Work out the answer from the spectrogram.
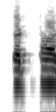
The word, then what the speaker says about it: कट्ठा: इकट्ठा जो लिखे हैं हम, कट्टा तो नहीं होता है। अगर आप लोग अगर उच्चारण सही से अगर हो गया, आप लोग आसानी से इसको जो है ना समझ सकते हैं। जैसे इकट्ठा होता है, जैसे हमको उच्चारण हो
